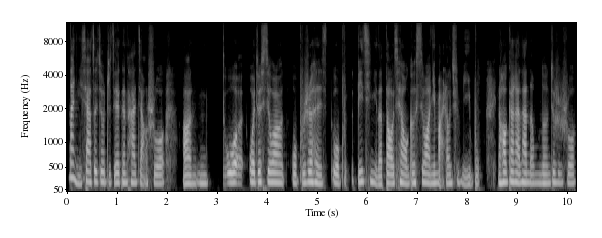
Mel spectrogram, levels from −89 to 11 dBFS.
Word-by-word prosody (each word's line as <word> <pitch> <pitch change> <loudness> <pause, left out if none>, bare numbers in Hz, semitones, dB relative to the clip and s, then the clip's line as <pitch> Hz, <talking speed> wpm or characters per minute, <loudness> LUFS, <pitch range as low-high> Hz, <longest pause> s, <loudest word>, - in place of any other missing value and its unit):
那 290 0 +2
你 170 -8 -3
下 200 +3 +1
次 205 +1 +1
就 200 0 +1
直 185 -2 -8
接 185 +1 +1
跟 190 0 -1
他 190 -1 -1
讲 180 -2 -5
说： 175 0 -2 0.3
“啊， 175 - +3
你 175 0 -4 0.4
我 190 -1 +4
我 200 -3 +4
就 200 +1 +3
希 205 - -1
望 190 -2 +4
我 180 - -1
不 180 - -5
是 200 +2 +4
很 185 -3 +1 0.2
我 180 -4 +2
不 170 - -11 0.2
比 200 +1 +2
起 215 0 -5
你 185 -5 -2
的 155 +1 0
道 180 -2 +4
歉 180 +1 +1
我 165 - 0
更 185 +3 0
希 195 - -5
望 185 -2 +3
你 175 - +1
马 170 - 0
上 175 0 -1
去 185 - -8
弥 160 -5 -6
补。 165 +1 -7 0.4
“然 185 - +3
后 200 - +7
看 205 0 +2
看 190 -2 +3
他 195 -1 +4
能 180 -1 -3
不 180 - -5
能 180 0 0
就 195 - -1
是 185 -1 -4
说 180 0 -4
185 Hz, 300 characters per minute, -23 LUFS, 175-195 Hz, 0.4 s, 后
